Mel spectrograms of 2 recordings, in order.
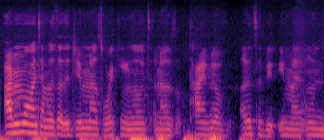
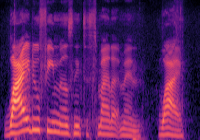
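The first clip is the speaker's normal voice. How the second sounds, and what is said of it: Louder, emphatic speech. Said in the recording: “going to say this louder”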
